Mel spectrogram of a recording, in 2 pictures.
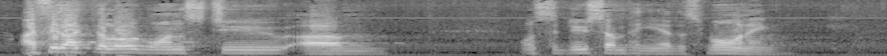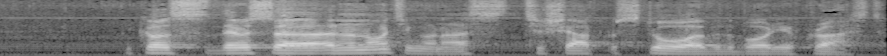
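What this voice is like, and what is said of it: Strained, unwell-sounding voice. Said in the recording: “my voice is not doing well”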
